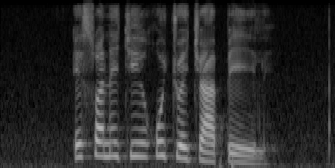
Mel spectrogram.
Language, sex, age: Northern Sotho, male, 22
